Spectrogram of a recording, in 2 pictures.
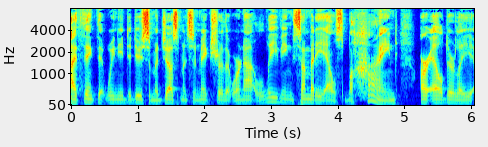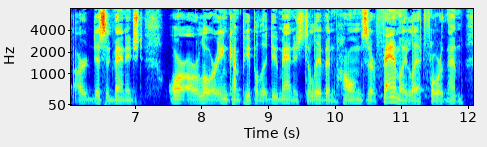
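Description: A man with an American accent and an unremarkable speaking voice, fairly low in pitch, fairly quick in pace, with fairly even intonation. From Moab, Utah (from Los Angeles as a child). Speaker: city council candidate. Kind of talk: candidate debate. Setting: public library, live radio broadcast with audience.

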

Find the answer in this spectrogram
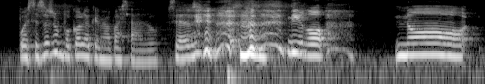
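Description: A woman speaks in a normal speaking voice, her fairly high pitch moving with ordinary variation at a moderate pace. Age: 20s. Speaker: restaurant owner. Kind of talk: interview.

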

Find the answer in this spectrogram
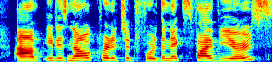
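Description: The recording is very clean, with a silent background. A woman with a high voice speaks at a fairly quick pace. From India. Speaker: orthodontist and course educator. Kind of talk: lecture. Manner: halting, many fillers.

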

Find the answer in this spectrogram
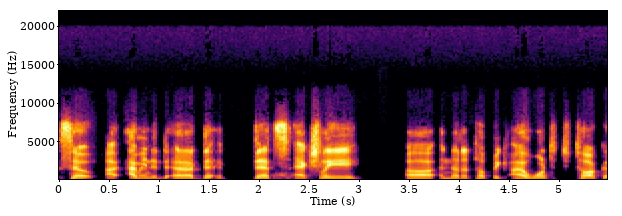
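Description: A man's fairly high voice, with ordinary pitch variation and a moderate pace. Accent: German. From Austria. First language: German. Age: 30s. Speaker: podcast host and wrestling coach. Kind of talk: casual chat. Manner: halting.

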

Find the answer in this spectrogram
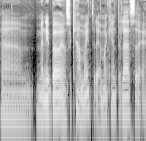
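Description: Speaking at a moderate pace with fairly even intonation, a man with a very deep, low pitch comes through on a very clean recording with a silent background. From Lund, Skåne, southern Sweden. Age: 30s. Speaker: parent of child with diabetes. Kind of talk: interview. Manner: halting.

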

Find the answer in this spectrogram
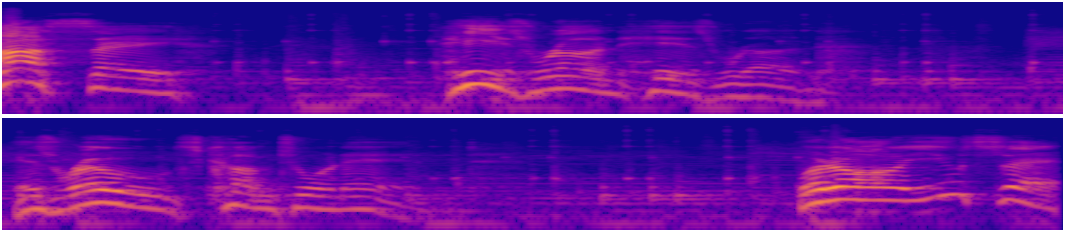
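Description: A man puts on a booming, gravelly character voice at a fairly high pitch, with very wide pitch swings. He speaks very slowly with long, frequent pauses as faint music plays in the background. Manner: commanding, menacing.

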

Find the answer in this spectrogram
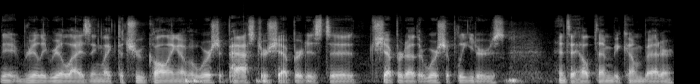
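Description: Noticeable background noise sits behind a man speaking at a moderate pace. His voice is very deep and low. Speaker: worship pastor and podcast host. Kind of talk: casual chat.

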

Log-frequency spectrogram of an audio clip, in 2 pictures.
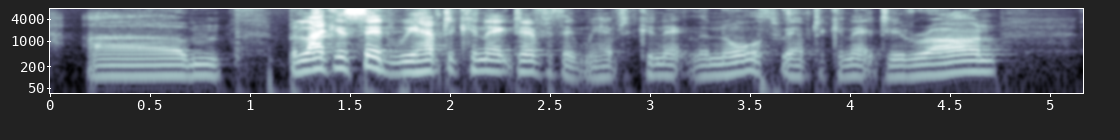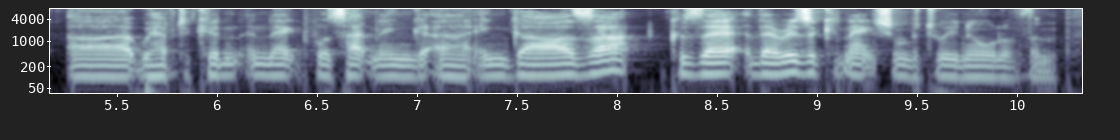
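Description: A man with a British accent at a very fast pace, ordinary pitch variation and big swings in loudness, on a very clean recording with a silent background. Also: medium pitch for a man. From Britain. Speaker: public speaker on Middle East politics. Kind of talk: interview. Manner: halting, many fillers.

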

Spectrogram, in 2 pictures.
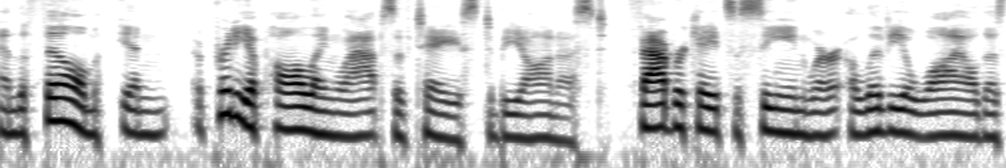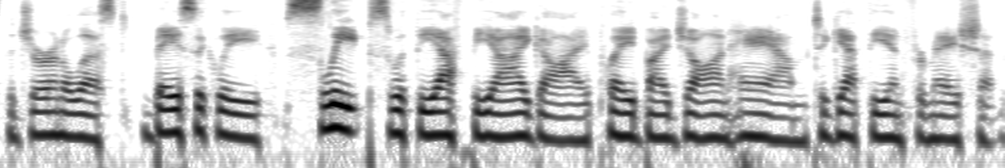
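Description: Recorded with a dry, close sound and no echo, a man speaks in an ordinary speaking voice at medium pitch and a moderate pace, with fairly even intonation and hardly any pauses. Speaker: podcast host. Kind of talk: casual chat.

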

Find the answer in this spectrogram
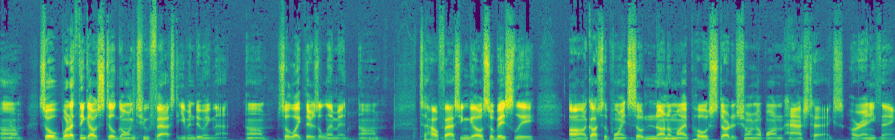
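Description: A man with an American accent speaks at a moderate pace in a plain, everyday voice, fairly low-pitched with fairly even intonation. The recording is very clean, with a silent background. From Massachusetts, South Shore (Marshfield/Plymouth). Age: 20s. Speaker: meme creator. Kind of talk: casual chat.

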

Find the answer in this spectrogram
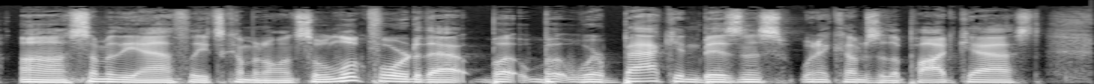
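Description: With an American accent, a man talks very fast in a fairly low voice, with hardly any pauses, on a very clean recording with a silent background. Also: ordinary pitch variation. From Oklahoma. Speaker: podcast co-host, rodeo TV analyst. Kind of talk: casual chat. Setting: studio recording.

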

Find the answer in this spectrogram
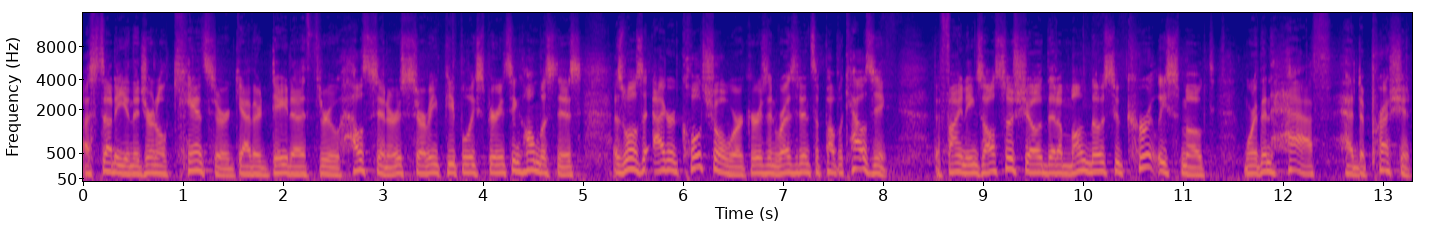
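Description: At a very fast pace, a man talks with ordinary pitch variation and very even loudness. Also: medium pitch for a man. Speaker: TV news anchor. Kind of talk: news reading. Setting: TV studio. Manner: formal, measured newscaster delivery.

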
